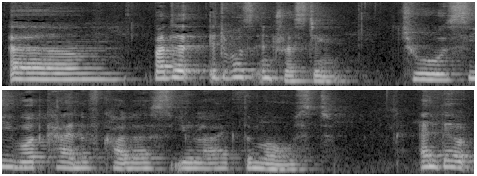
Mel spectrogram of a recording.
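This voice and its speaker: Slow, halting woman vlogger in an echoey room. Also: mid-range voice, darkish tone. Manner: rambling, halting, often apologizing. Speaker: cross-stitch vlogger. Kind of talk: casual chat to camera.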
